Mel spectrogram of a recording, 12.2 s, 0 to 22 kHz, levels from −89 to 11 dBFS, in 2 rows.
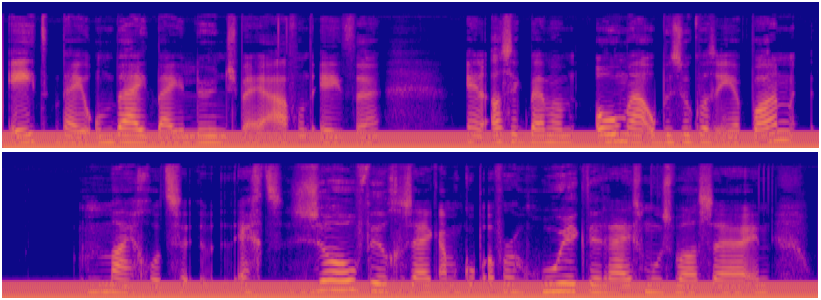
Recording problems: electrical hum; loud; throughout; 60 Hz, 8 dB below the speech

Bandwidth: 14.5 kHz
